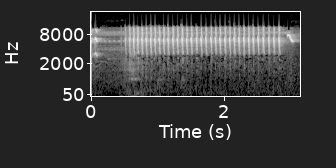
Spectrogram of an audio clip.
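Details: Kolibri ninja, or little spiderhunter, in energetic varied song used for tutoring birds; one long, very fast and even high-pitched rattle lasting over two seconds, ending in a single sharp slurred chirp.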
